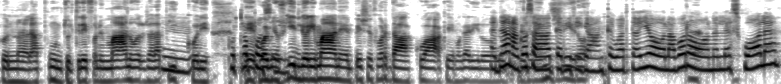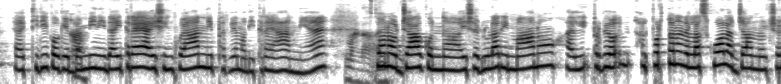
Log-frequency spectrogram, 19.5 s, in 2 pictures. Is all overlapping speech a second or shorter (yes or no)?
no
